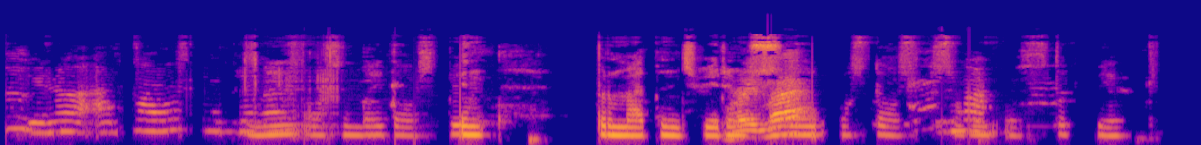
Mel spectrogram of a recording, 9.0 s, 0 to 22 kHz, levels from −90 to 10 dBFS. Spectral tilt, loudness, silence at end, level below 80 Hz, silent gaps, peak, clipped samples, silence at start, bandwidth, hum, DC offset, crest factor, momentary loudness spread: -3.5 dB/octave; -18 LUFS; 0.35 s; -58 dBFS; 4.26-4.46 s, 8.10-8.20 s; 0 dBFS; under 0.1%; 0.05 s; 9.6 kHz; none; under 0.1%; 20 dB; 21 LU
